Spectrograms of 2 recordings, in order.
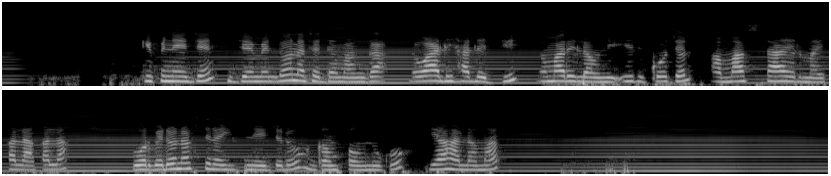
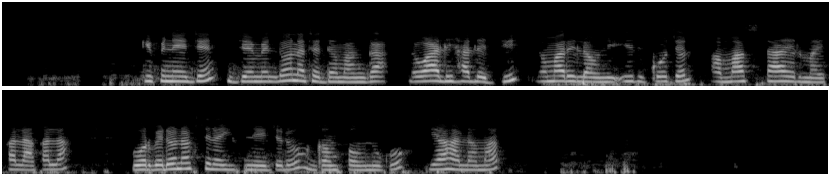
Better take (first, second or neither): second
